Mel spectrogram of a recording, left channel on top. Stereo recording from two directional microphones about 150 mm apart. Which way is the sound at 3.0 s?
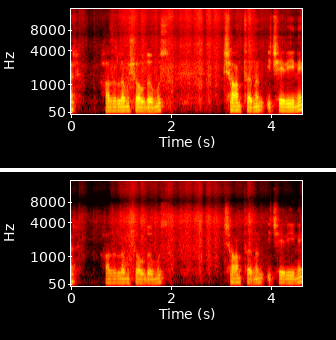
25° left (ahead or behind).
